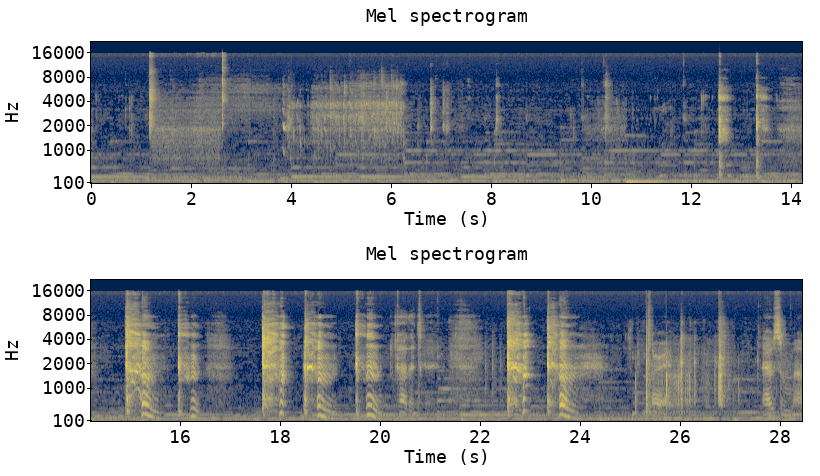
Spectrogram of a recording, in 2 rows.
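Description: Glass bong bubbling in two short draws as the smoke is pulled through the water, then from about 15 s a run of hard coughing fits after the hit. Music plays steadily underneath.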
